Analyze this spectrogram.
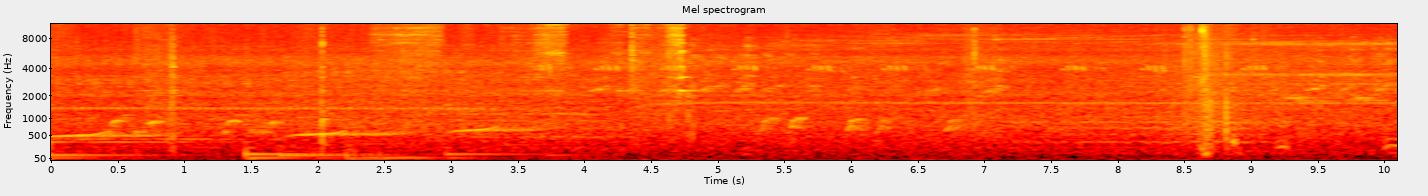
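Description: A blade swishes through the air.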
